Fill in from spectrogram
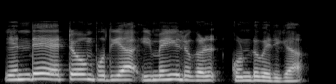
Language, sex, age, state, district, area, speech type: Malayalam, female, 45-60, Kerala, Wayanad, rural, read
